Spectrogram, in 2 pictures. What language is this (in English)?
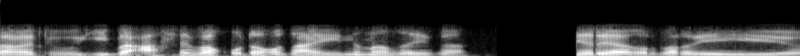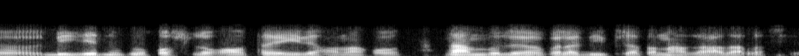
Assamese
